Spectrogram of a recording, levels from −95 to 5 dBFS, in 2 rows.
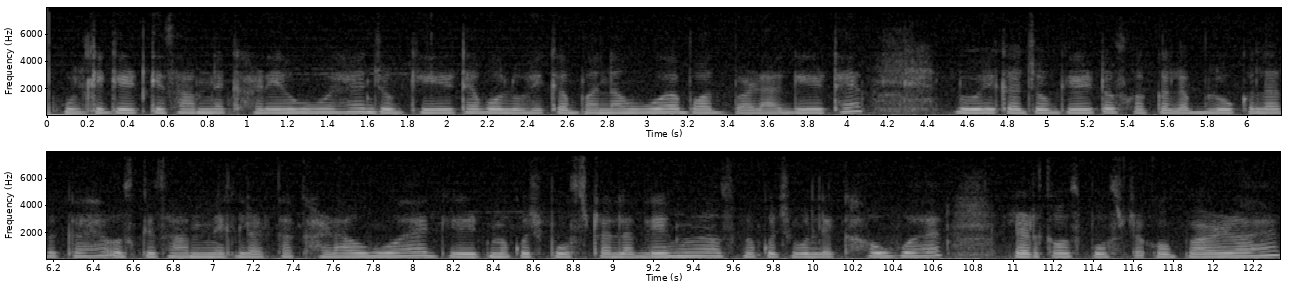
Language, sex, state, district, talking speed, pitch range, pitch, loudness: Hindi, female, Bihar, Purnia, 280 wpm, 220-240 Hz, 230 Hz, -39 LUFS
